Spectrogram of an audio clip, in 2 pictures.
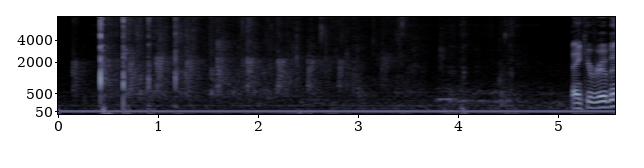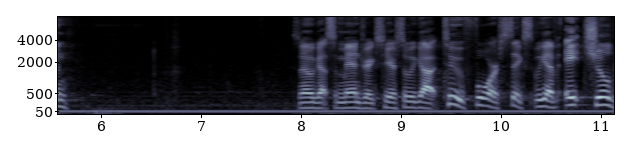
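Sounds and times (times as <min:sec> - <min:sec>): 
low constant hum: 0:00.0 - 0:11.1
audience round of applause: 0:00.1 - 0:03.7
speech: 0:05.2 - 0:05.8, 0:08.0 - 0:11.1.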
